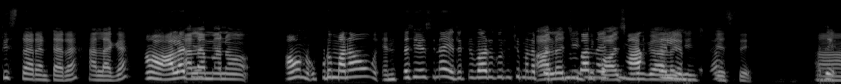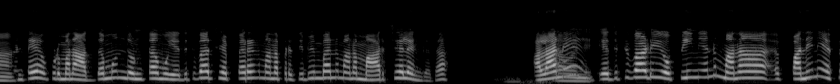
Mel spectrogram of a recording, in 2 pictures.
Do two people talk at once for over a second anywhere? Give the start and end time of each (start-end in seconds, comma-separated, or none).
5.5-7.2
